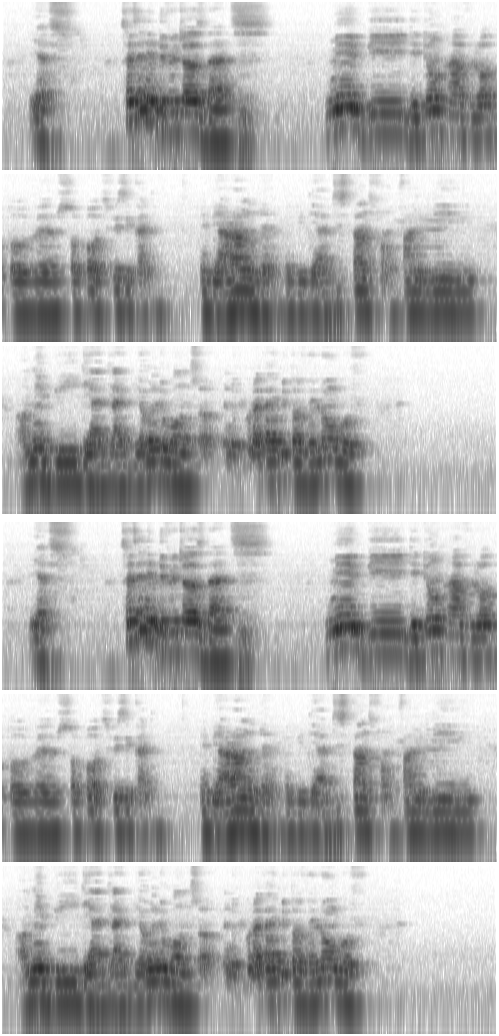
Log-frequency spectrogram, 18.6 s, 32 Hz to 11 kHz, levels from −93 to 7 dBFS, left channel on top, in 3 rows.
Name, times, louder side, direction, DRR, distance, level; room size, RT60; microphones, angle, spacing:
voice 1, 0.3-0.8 1.5-3.2 4.0-8.1 8.7-12.1 12.6-16.8, equal, 5° right, -3 dB, 0.3 m, -25 dB
2.1 x 2.1 x 3.3 m, 0.43 s
head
